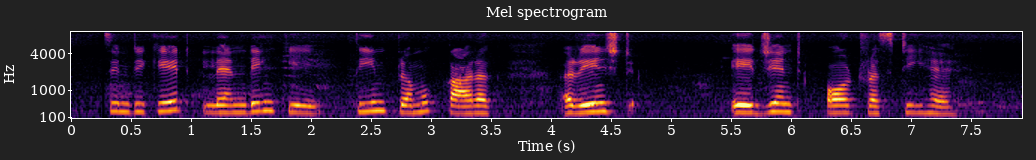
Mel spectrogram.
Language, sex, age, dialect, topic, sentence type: Hindi, female, 56-60, Marwari Dhudhari, banking, statement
